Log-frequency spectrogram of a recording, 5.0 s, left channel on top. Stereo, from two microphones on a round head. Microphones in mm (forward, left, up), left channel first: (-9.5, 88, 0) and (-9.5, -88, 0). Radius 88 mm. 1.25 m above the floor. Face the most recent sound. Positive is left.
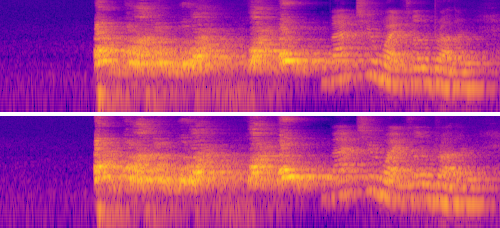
turn(degrees=45)  # may be behind; listen again after turning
